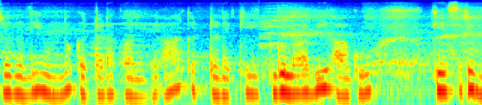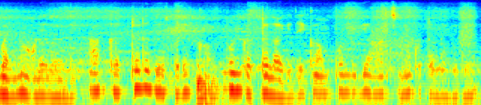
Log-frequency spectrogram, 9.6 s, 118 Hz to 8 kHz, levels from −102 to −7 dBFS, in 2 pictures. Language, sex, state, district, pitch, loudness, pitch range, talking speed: Kannada, female, Karnataka, Mysore, 200 Hz, -29 LUFS, 185-215 Hz, 125 wpm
